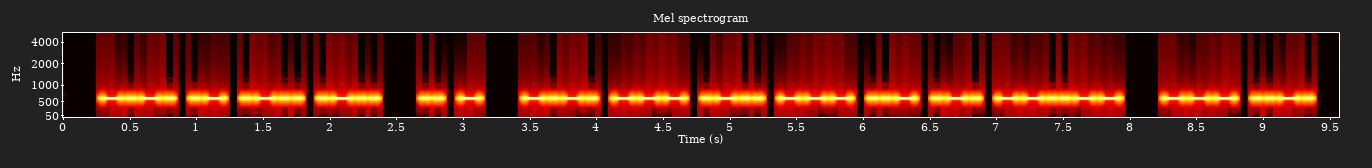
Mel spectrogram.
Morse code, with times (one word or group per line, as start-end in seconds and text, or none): 0.3-2.4 CALL
2.7-3.2 IT
3.5-8.0 COLOUR,
8.3-9.4 OF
